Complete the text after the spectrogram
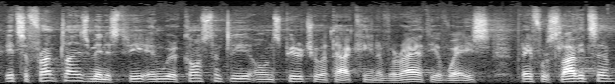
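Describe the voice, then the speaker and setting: A man with a Bulgarian accent answers questions on stage as a missionary guest, halting and restarting as he goes. His voice sits at an ordinary male pitch. A long reverb follows him through a large hall. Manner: halting, with many restarts and fillers. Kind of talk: interview on stage.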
